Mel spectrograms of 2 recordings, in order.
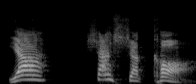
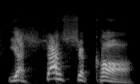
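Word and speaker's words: Issachar: Issakar H3485 the Mexican so-called Mexican the yah the sha the sha the ka and the rah properly pronounced yashakar yashakar is yashashakar the Mexican and his name literally means he is hired.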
